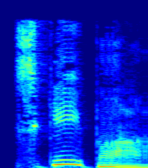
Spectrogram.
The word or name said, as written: Schipa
